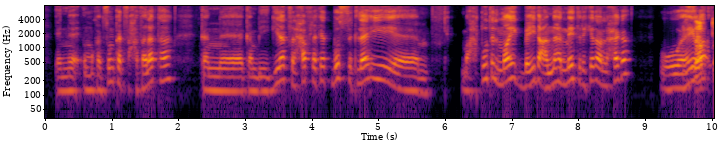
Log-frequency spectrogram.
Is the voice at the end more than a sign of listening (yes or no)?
no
